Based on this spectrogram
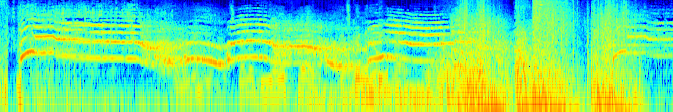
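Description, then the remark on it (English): A woman screams loudly and repeatedly in long, shrill, wavering cries in a clip from the TV series The Bionic Woman, broken up by harsh bursts of noise that sound like crashes or thuds. “A lot of screaming and a lot of exposition.”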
